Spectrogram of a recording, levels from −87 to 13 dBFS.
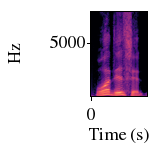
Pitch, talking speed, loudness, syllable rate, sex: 165 Hz, 270 wpm, -16 LUFS, 5.5 syllables/s, male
